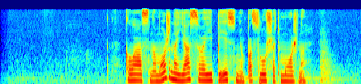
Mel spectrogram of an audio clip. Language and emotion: Russian, positive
